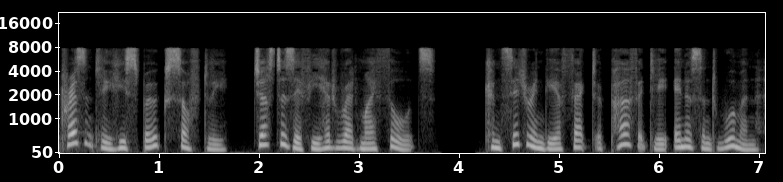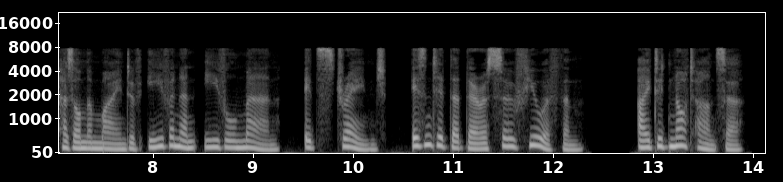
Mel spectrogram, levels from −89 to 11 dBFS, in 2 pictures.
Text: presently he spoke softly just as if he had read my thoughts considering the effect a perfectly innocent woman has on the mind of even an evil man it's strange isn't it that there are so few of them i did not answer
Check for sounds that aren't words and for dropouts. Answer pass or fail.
pass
